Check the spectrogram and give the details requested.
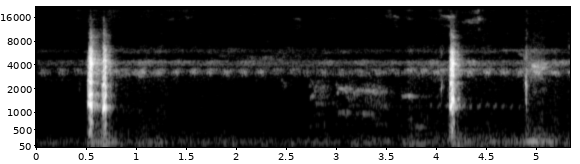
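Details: Green junglefowl, in a recording used to lure wild birds, gives two short harsh bursts in quick succession, then another burst about three and a half seconds later, over a steady high insect whine.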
